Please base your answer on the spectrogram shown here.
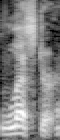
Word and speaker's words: Leicester: Yes, Americans, it's pronounced Lester, it's where John Merrick, aka the elephant man, was born.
